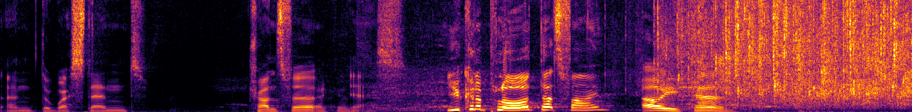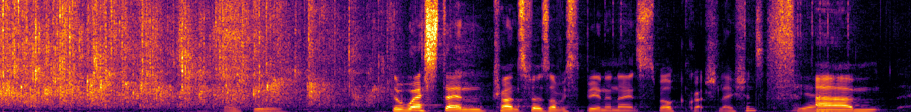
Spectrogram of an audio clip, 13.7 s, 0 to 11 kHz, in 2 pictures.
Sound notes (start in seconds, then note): 8.4 audience applause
